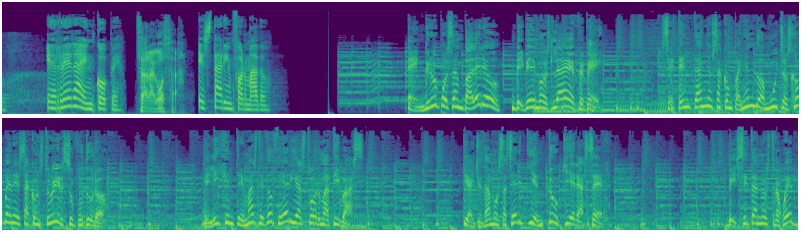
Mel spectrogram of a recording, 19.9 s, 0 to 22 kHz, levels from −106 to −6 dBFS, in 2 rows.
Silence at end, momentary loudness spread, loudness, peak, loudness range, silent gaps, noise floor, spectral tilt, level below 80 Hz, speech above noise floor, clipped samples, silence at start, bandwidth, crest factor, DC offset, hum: 0 s; 14 LU; -24 LUFS; -4 dBFS; 4 LU; 2.42-2.46 s, 3.59-4.08 s, 4.16-4.20 s; -49 dBFS; -4.5 dB/octave; -44 dBFS; 25 dB; under 0.1%; 0 s; 15.5 kHz; 20 dB; under 0.1%; none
